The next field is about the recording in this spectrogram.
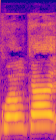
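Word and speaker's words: Gaeilge: way what's guelka oh guelga is i'm slightly mispronouncing it it's the way that my grandmother pronounced it to me when i was a kid it's irish spell g-a-e-l-i-g-e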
